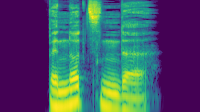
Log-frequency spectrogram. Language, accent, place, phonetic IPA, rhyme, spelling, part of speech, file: German, Germany, Berlin, [bəˈnʊt͡sn̩də], -ʊt͡sn̩də, benutzende, adjective, De-benutzende.ogg
- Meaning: inflection of benutzend: 1. strong/mixed nominative/accusative feminine singular 2. strong nominative/accusative plural 3. weak nominative all-gender singular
